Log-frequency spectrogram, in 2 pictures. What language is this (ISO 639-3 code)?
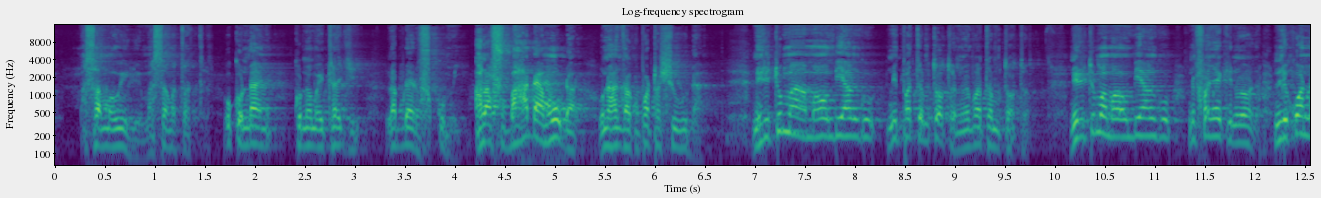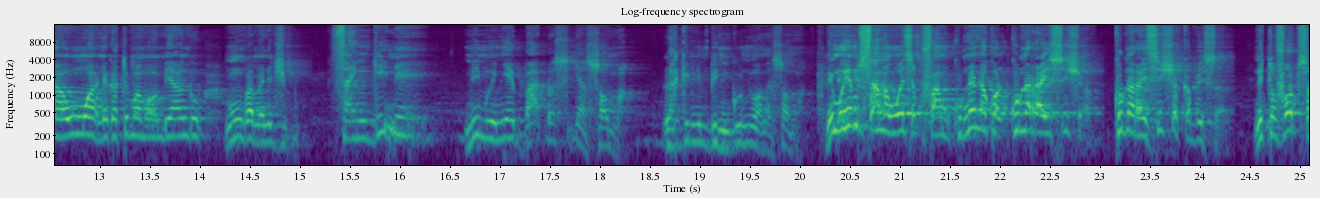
swa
